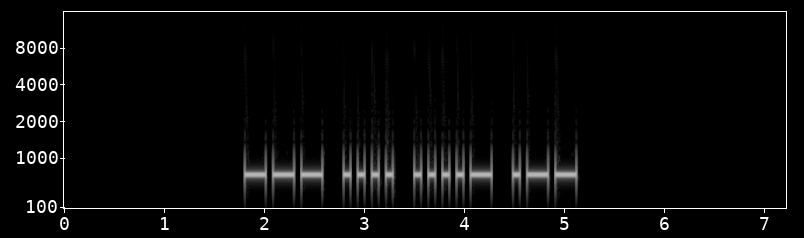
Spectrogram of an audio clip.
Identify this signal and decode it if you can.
Morse code, heard as a keyed tone, about 17 wpm, 700 Hz. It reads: OH4W
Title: DXCC-100 Call Signs - 4 Characters - 17wpm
